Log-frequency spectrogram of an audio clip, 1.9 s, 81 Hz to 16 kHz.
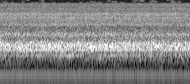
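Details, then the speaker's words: CPU fan under load in a small Steam Machine-style PC build, with GPU near max temperature and GPU fan at about 4,200 RPM; steady airy rush, constant low hum, faint high tone: loud fan noise under load. "The GPU is pretty much at max temp now and we can see the fan is spinning at about 4,200 RPM, which That's about as loud as that gets."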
